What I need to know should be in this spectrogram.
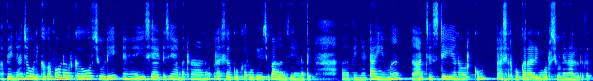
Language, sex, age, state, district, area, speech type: Malayalam, female, 18-30, Kerala, Kozhikode, rural, spontaneous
